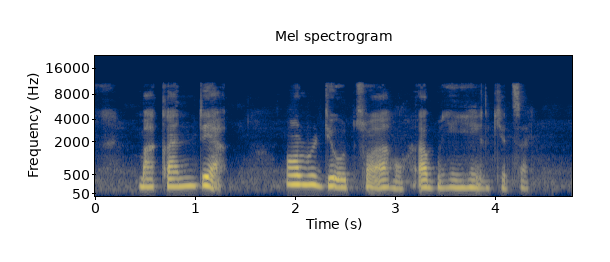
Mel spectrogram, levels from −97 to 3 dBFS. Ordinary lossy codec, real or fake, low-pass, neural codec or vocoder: none; fake; 10.8 kHz; codec, 24 kHz, 0.9 kbps, WavTokenizer, small release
